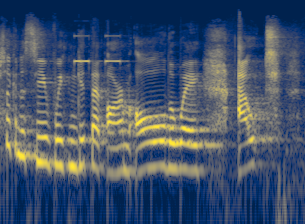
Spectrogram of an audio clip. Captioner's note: timer beeps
